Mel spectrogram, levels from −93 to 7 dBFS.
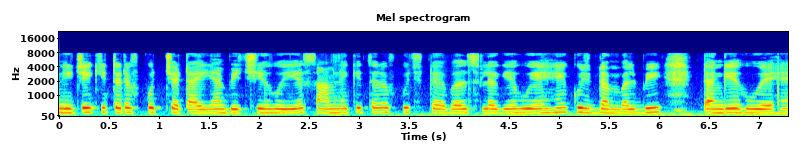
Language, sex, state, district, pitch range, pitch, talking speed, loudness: Hindi, female, Himachal Pradesh, Shimla, 180-210 Hz, 190 Hz, 180 wpm, -17 LUFS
